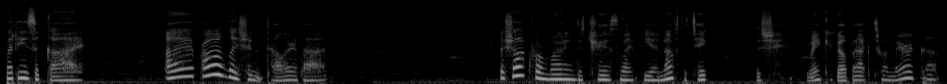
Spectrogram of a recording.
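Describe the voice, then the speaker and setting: A woman livestreamer softly reading a visual novel aloud in ASMR style, acting out the dialogue expressively. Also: medium pitch, moderate pace, pauses often. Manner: expressive, acts out the dialogue lines. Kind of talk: soft ASMR read-aloud with translated dialogue. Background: game music.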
